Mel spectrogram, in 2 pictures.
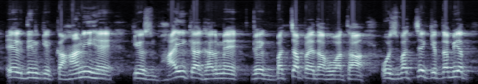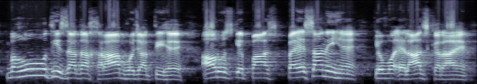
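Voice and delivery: usual speaking voice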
